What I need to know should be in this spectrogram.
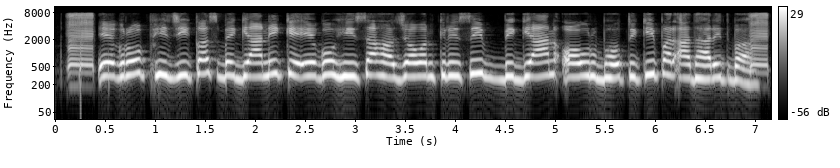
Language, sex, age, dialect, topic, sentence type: Bhojpuri, female, <18, Southern / Standard, agriculture, statement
